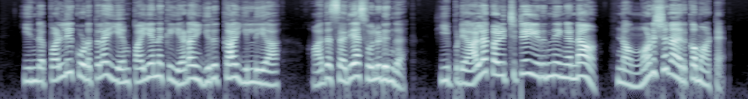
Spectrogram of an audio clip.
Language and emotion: Tamil, angry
